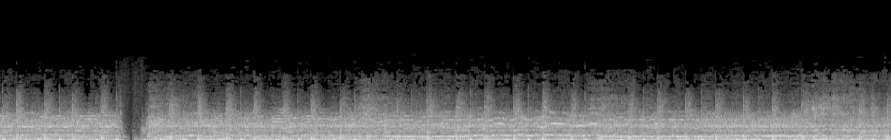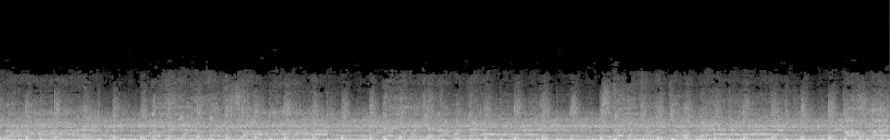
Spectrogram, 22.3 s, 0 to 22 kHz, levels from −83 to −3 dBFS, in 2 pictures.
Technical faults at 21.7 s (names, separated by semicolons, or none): none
